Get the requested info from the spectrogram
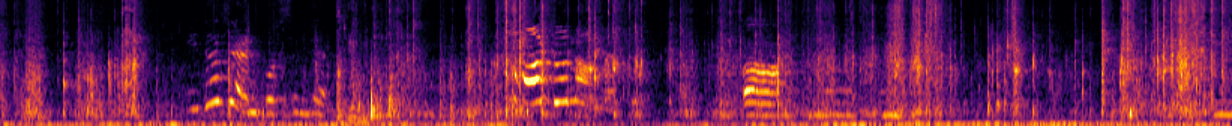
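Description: A cardboard toy box and its plastic packaging being opened and handled by hand: a string of short scrapes, clicks and rustles. A young child's voice is heard a few times in between.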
